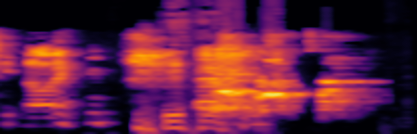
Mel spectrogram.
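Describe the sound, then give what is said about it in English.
A dog barks a few short, sharp times, then people talk over the end of the barking. “even the dog is called Hamish”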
